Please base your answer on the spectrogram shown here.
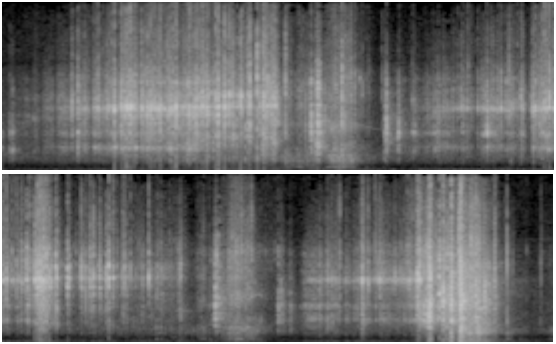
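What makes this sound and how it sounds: A utility knife blade carves scored cubes off the surface of a solid, hand-sized, light green bar of dry soap held in the palm while long-nailed fingers steady it. Bright, crisp crackling and crumbling scrapes come in three louder bursts with quieter gritty cutting between them, all high with almost no low end.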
